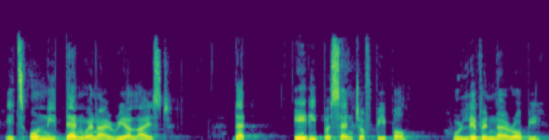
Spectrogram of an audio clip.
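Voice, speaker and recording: A man's voice: a little high, animated, moderate pace, a little mellow. A young man from Kenya giving a personal talk to a live audience, conversational and joking with the crowd. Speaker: speaker at a talk.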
